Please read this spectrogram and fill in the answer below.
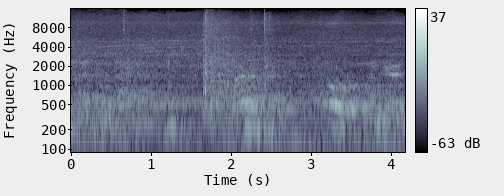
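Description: Faint background voices of people talking in a large hall, with a sharp click a little before halfway through and a lighter click shortly after.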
